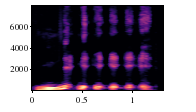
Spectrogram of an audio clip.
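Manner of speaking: put-on chattering head voice; nagging inner voice. Coach imitating the voices in a client's mind, nagging. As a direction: mimic nagging mental chatter in quick repeated bursts. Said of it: "Do you remember those voices".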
